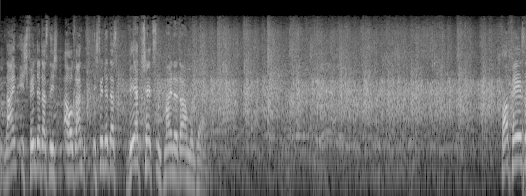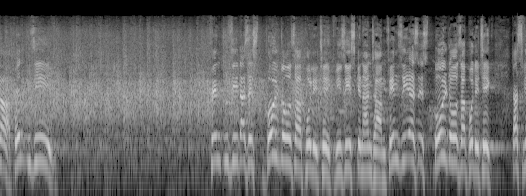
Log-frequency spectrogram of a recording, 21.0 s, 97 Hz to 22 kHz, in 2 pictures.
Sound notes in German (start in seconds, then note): 4.0 Beifall CDU und BÜNDNIS 90/DIE GRÜNEN – Zuruf SPD: Das ist unredlich!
